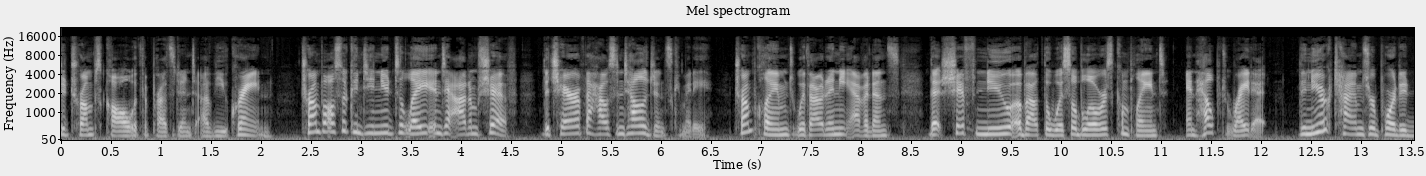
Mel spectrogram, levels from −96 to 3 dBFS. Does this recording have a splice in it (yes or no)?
no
